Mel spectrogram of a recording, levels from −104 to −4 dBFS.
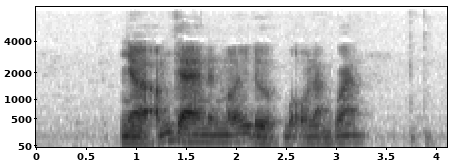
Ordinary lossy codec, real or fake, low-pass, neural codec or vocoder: AAC, 32 kbps; real; 7.2 kHz; none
